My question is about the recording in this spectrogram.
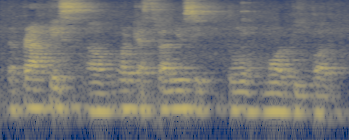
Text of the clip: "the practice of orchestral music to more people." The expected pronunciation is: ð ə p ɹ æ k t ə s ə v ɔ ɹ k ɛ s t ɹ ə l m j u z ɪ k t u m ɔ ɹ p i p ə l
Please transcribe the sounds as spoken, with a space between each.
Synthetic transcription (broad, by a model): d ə p ɹ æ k t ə s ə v ɔ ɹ k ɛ s t ɹ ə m j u s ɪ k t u m ɔ ɹ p i p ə l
